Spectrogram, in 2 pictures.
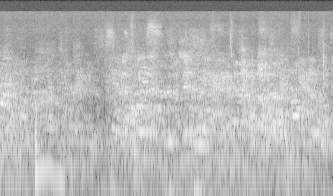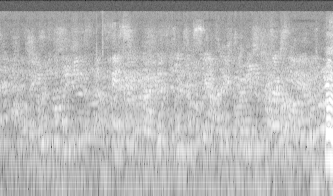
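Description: Faint, indistinct chatter of a congregation greeting one another in a large room, with no one voice standing out.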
